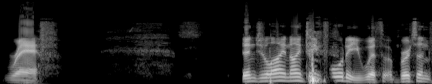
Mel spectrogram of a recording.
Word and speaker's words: RAAF: Force or the raaf or if you're Australian rap that's how they say it they it's Raph in July 1940 with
